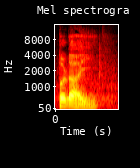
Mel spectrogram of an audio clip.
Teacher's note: ਰਾੜੇ ਦੇ ਪੈਰ ਦੇ ਵਿੱਚ ਹਲਕੀ ਜਿਹੀ ਹਾਹੇ ਦੀ ਆਵਾਜ਼ ਆ ਰਹੀ ਹੈ।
